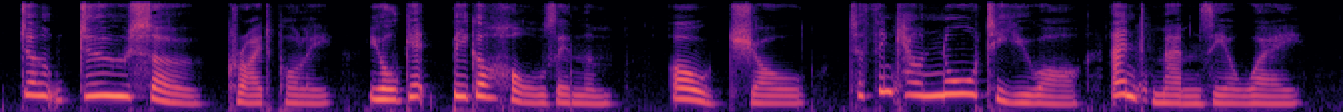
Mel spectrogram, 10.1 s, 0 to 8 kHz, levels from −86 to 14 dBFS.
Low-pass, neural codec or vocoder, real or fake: 7.2 kHz; none; real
